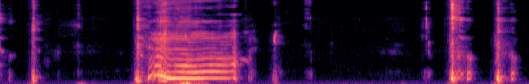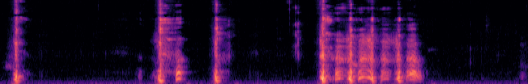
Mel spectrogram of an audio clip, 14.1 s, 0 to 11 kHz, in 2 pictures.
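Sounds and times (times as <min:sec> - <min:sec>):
person coughing: 0:01.8 - 0:03.8, 0:06.0 - 0:07.5, 0:11.3 - 0:12.8.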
